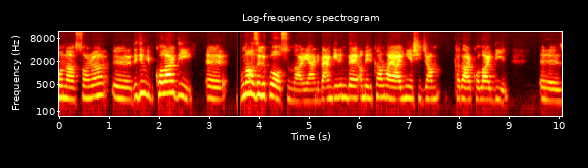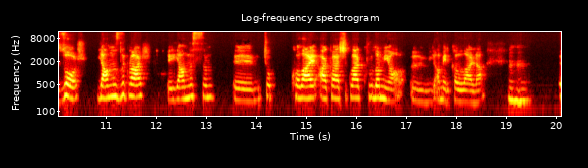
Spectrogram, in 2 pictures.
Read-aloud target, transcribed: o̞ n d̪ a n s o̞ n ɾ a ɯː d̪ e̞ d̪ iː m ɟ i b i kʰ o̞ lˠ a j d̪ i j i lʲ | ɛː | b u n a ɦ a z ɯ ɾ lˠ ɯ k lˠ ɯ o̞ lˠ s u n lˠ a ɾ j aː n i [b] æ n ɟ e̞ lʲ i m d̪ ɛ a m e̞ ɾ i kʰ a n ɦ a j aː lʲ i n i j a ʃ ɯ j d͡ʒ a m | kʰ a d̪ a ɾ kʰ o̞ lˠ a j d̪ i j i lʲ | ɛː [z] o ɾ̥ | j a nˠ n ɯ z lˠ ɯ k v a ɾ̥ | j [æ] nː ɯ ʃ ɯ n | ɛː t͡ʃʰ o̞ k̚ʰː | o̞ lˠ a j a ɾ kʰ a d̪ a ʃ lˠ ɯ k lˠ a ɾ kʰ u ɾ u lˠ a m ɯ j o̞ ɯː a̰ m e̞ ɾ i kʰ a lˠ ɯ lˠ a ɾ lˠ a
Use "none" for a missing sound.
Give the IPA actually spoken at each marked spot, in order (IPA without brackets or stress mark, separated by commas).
b, z, a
